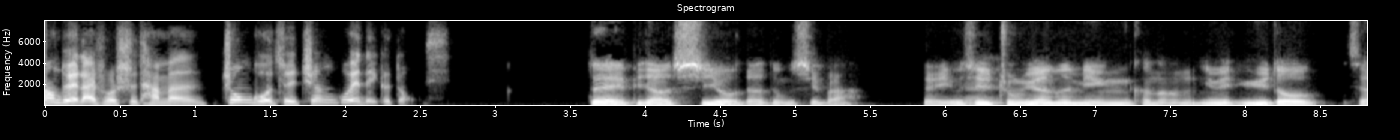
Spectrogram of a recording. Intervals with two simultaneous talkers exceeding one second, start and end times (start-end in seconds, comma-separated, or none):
none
